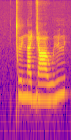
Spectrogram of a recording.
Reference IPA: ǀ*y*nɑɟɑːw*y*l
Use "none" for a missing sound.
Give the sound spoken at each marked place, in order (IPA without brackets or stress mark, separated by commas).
ø, y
